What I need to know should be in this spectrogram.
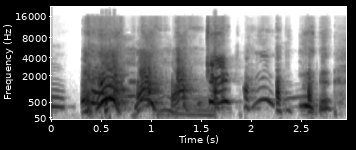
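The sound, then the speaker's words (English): A person's voice imitates a dog with many short, whiny yelps and whimpers that rise and fall in pitch in quick, uneven bursts. “Can you imagine the dog's face? He's like,”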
